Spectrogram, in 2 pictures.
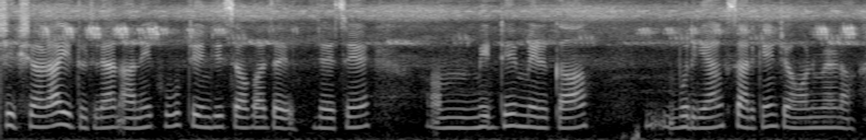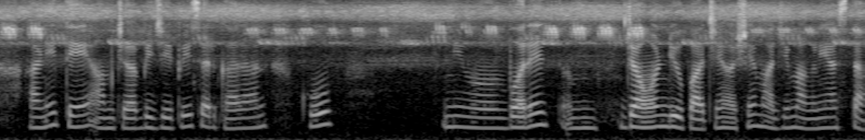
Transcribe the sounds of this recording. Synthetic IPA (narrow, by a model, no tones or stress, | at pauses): ɕikʂəɽ̃ait̪ut̪ljãnʔanikʰuːbt͡ɕẽɲd͡ʑiːsəbad͡zaj | d͡ʑajsẽ | mid̪ʱẽmeɭka | buɾɡjãŋksaɾkẽd͡ʑəʋəɳmɛɭlaːɽ̃it̪ẽamt͡ɕjabid͡ʑepisəɾkaɾãn | kʰuːp | nibəɾẽ | d͡ʑəʋəɳɖiwpat͡ɕẽəɕẽmad͡ʑʱiːmãɡɳiəst̪a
